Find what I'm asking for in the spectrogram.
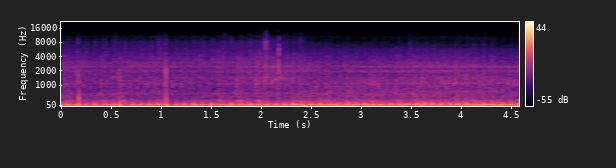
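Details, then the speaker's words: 1999 Polaris Sportsman 500 after fuel pump replacement, started with choke, cold: low, steady single-cylinder thump at even idle, no misses or knocks; idling smoothly, earlier popping apparently fixed. "wow I think that fixed the issue man it's sitting there running idle and"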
